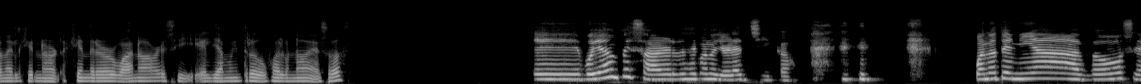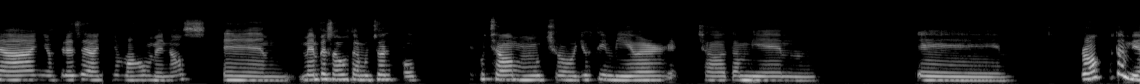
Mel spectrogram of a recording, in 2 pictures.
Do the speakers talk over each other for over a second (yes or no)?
no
